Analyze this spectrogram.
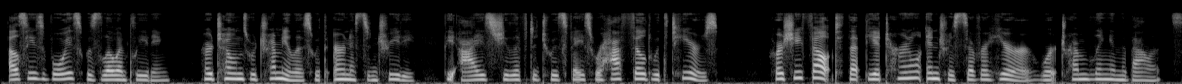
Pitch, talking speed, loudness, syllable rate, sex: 225 Hz, 205 wpm, -21 LUFS, 6.0 syllables/s, female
